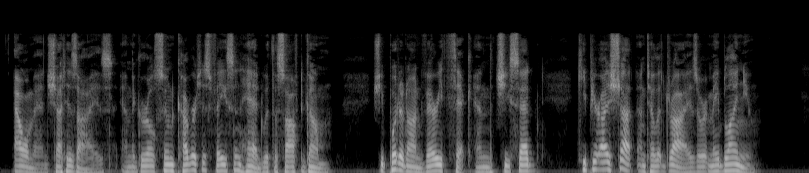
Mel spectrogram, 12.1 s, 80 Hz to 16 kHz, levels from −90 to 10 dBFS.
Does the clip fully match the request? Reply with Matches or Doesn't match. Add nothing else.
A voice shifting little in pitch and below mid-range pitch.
Doesn't match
